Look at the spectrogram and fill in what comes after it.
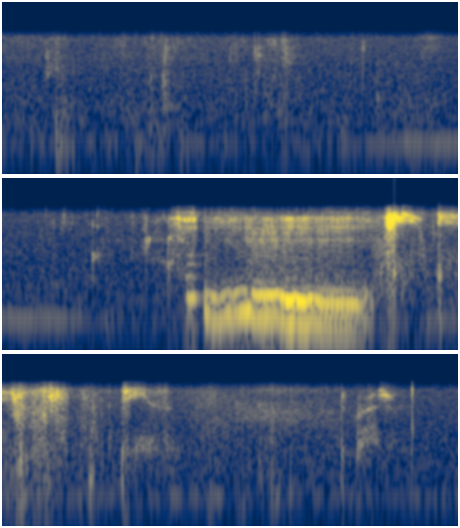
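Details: Spoiled pet miniature English Bull Terrier indoors: one raspy, low, rumbling snore-like grunt lasting about a second and a half mid-clip, framed by quiet sniffs, soft clicks and faint rustling.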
